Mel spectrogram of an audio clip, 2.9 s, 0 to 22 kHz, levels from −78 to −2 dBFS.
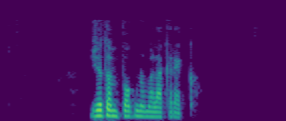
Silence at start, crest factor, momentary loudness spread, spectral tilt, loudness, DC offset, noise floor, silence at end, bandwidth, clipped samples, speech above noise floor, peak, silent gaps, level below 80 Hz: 0.9 s; 24 dB; 14 LU; -7 dB/octave; -27 LUFS; under 0.1%; -77 dBFS; 0.95 s; 11.5 kHz; under 0.1%; 51 dB; -6 dBFS; none; -66 dBFS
